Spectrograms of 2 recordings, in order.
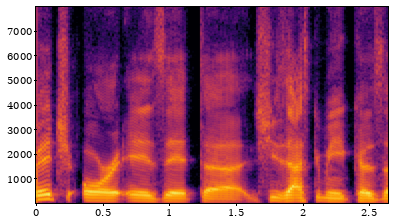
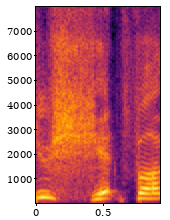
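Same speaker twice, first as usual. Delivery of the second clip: mock angry voice, much higher pitch; 11 semitones higher, 3 dB louder than usual. Retelling a driver he cut off who pulled up beside him; imitating an angry driver. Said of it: "he's all pissed".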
